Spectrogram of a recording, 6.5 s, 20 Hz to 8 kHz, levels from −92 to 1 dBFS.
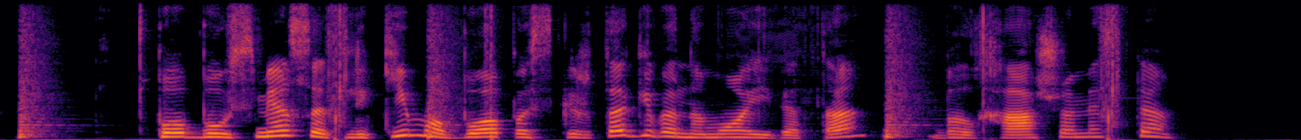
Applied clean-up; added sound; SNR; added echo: classical method log-MMSE.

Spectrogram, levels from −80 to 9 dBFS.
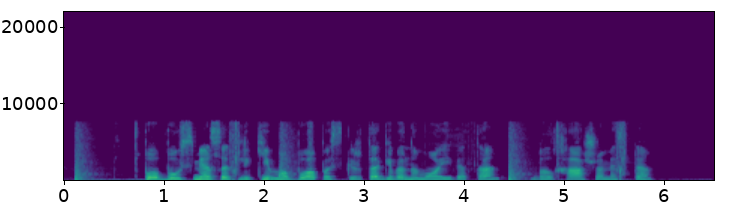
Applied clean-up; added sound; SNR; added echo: none; Camera + Snare drum; 15 dB; none.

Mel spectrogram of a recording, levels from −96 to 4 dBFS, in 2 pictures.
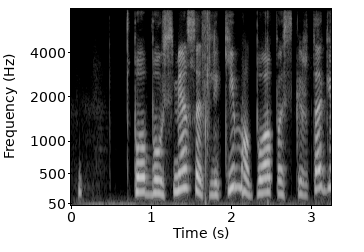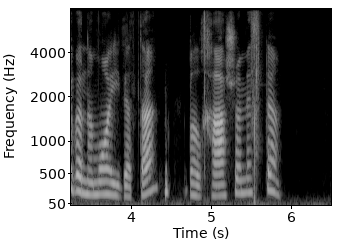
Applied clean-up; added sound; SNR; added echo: neural diffusion model UNIVERSE++.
